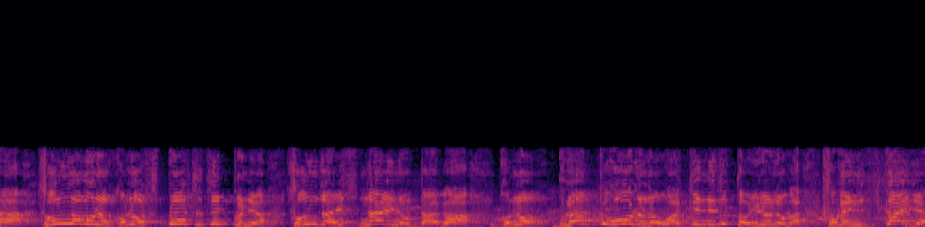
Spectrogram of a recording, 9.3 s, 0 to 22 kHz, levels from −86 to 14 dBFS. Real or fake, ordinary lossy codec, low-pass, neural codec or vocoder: fake; none; none; codec, 16 kHz, 8 kbps, FunCodec, trained on Chinese and English, 25 frames a second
